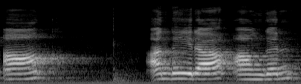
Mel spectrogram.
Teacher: जिन वर्णों का उच्चारण नाक से किया जाता है उन्हें अनुनासिक कहते हैं, जैसे आँख, अंधेरा, आंगन आदि।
